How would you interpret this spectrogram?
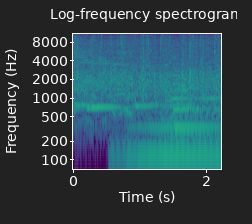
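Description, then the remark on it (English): An audience stands and claps for the Lord steadily in a dense, continuous patter while sustained organ chords swell in underneath after a moment, growing louder. “Stand up and clap for him.”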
